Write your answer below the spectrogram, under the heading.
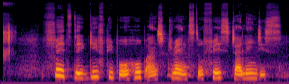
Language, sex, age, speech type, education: Nigerian Pidgin, female, 15-29, spontaneous, tertiary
